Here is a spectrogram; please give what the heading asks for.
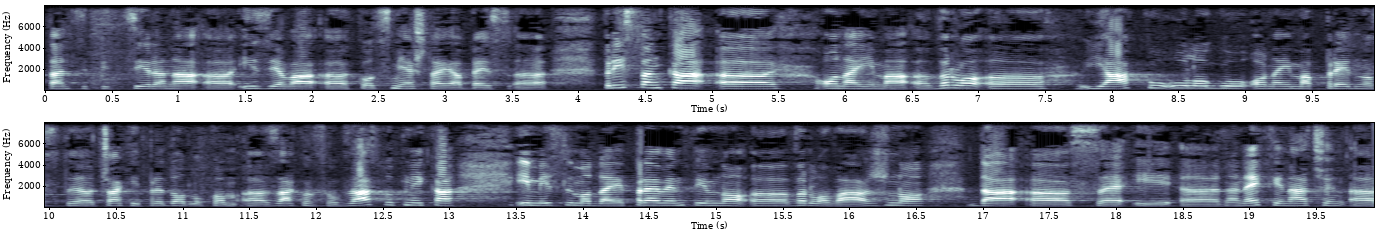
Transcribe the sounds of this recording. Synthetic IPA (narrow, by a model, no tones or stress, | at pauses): t̪ant̪sifit̪siːɾanaʔizjaʋako̞d̪smje̞ʃt̪ajabe̞z̥ | pɾist̪aŋka | o̞naimaʋr̩lˠo̞ | jaːkuulˠo̞ɡuʔo̞naimapɾe̞ːd̪nost̪t͡ʃakipɾe̞d̪o̞d̪luko̞mzaːkonsko̞ɡzaːst̪upnika | imislimod̪aje̞pɾe̞ʋent̪iʋno̞ʔʋr̩lˠo̞ʋaːʒno | d̪aseʔinane̞kinaːt͡ʃin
